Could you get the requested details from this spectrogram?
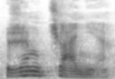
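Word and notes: Gemchania: Russian

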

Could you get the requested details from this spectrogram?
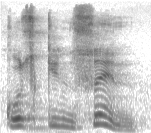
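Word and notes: Canineson: Russian

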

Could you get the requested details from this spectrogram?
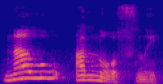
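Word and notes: Naloo osnian: Russian

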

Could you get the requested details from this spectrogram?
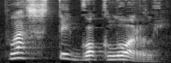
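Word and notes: Blastegoklornian: Russian

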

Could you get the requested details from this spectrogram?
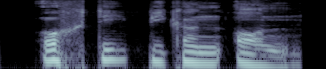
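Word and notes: Okhti Pikan On: Russian

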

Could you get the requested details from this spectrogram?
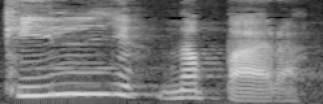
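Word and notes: kilnapara: Russian

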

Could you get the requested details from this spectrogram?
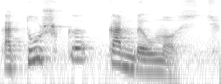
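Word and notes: Bobbinkandelnost: Russian

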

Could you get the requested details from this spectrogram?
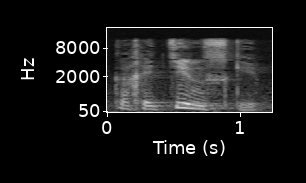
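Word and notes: Kakheteenian: Russian

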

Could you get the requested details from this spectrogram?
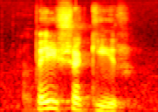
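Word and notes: Paischakir: Russian

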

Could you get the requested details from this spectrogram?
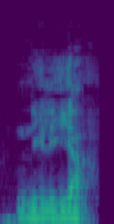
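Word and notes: Nilia: Russian

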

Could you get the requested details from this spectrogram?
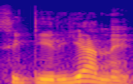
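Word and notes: Sikirians: Russian

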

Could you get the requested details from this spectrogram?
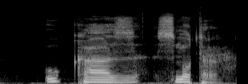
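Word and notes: Ookazemotra: Russian

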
